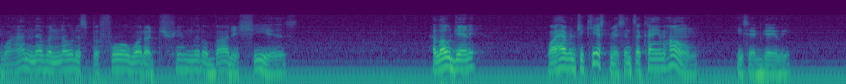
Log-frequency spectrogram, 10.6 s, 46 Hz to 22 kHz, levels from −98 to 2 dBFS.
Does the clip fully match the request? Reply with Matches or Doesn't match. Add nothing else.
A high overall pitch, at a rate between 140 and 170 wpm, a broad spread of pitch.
Doesn't match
